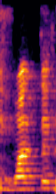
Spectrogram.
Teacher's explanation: cuando pronuncio Walter, ese Walter, la W suena como una U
